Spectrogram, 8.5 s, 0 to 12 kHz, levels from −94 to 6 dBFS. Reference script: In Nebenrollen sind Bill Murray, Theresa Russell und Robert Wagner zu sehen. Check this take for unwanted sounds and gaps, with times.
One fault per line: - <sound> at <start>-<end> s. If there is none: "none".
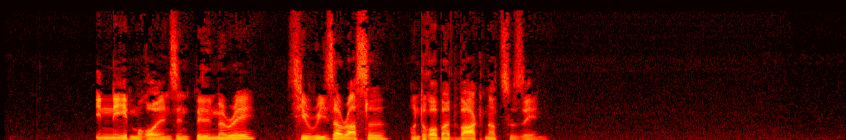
none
